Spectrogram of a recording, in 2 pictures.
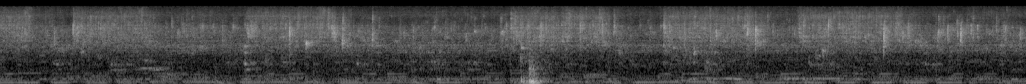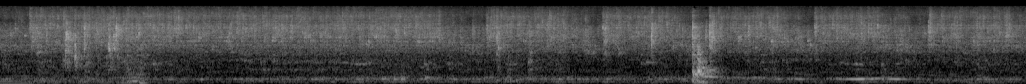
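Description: Water splashes as a woman rinses her face.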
